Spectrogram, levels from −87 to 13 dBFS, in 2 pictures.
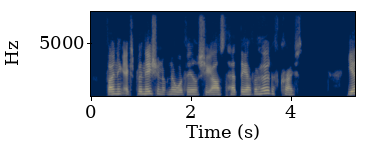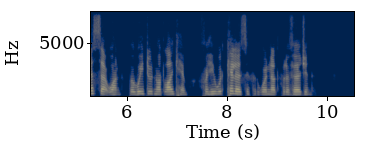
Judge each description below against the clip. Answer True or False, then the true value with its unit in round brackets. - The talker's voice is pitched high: True (215 Hz)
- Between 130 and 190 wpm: False (205 wpm)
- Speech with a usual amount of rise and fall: False (1.9 semitones)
